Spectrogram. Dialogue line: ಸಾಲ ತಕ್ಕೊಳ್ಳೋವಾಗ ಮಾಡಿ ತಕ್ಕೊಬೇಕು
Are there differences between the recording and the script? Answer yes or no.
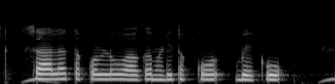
no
